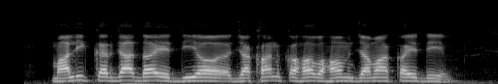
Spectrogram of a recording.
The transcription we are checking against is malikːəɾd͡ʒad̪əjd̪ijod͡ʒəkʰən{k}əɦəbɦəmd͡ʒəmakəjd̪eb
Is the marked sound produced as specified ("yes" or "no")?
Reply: yes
